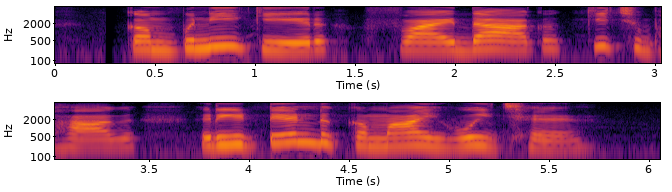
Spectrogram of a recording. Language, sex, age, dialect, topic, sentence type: Maithili, female, 18-24, Bajjika, banking, statement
